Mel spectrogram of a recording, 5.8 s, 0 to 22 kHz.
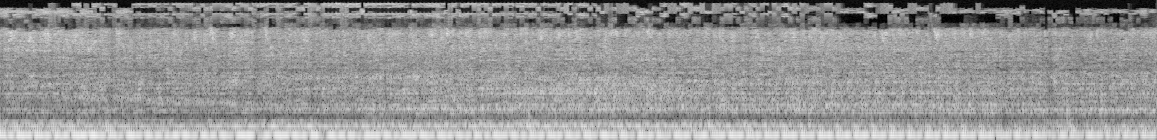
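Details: Dodge Charger SRT V8: loud idle with choppy, stumbling exhaust pulse and irregular dips instead of an even burble; heavy misfire.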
